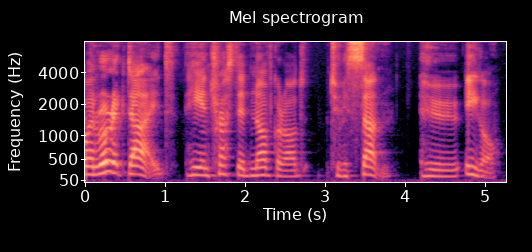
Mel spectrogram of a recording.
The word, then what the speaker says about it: Novgorod: he obliged and he eventually settled in novog nov gorod I always get this pronunciation wrong Novgorod um and he settled there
